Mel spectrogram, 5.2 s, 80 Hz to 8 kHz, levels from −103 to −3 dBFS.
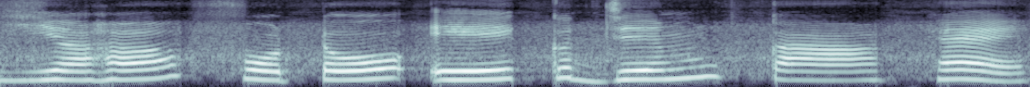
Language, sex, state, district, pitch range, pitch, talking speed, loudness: Hindi, male, Madhya Pradesh, Dhar, 260-285 Hz, 275 Hz, 70 wpm, -13 LUFS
